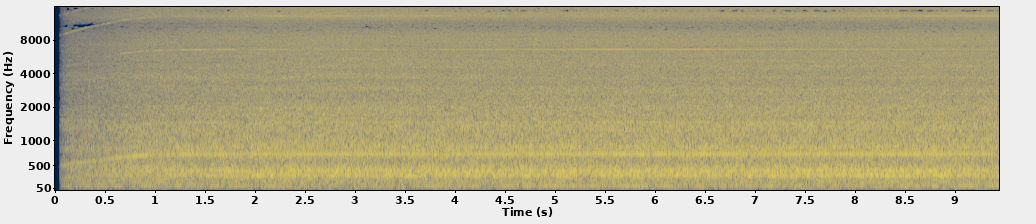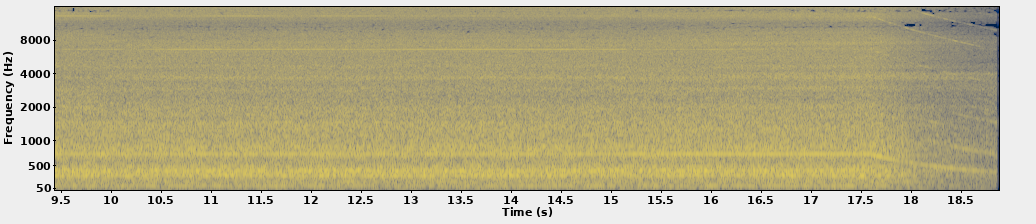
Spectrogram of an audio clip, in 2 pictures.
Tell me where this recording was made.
kitchen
